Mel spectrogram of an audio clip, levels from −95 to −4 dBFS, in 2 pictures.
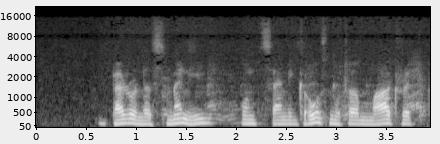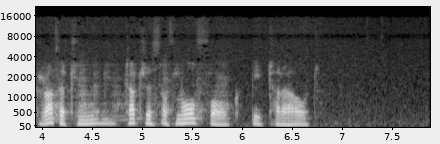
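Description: From 1.26 to 6.01 s, feedback echo between two devices returns the speech at a fixed interval of about a third of a second, about 18 dB down: discrete repeats rather than smeared room reverberation.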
